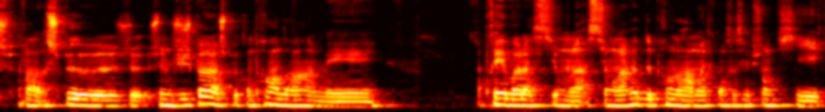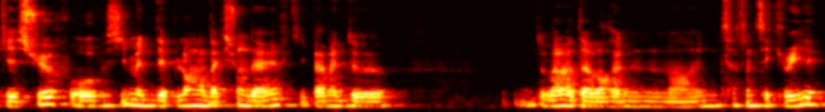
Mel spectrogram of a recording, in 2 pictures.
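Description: A man with a dark, mellow tone, somewhat breathy, with fairly even intonation. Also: medium pitch for a man, fairly quick pace. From Tunisia. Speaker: podcast guest. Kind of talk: personal testimony. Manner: halting.

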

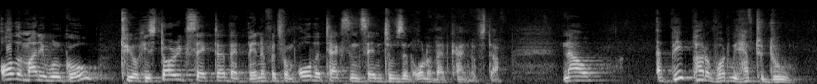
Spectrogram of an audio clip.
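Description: Over noticeable background noise, a man talks at a fairly quick pace in a fairly high voice with lively intonation. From South Africa, Eastern Cape (Queenstown area). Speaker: development economist and author. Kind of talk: interview.

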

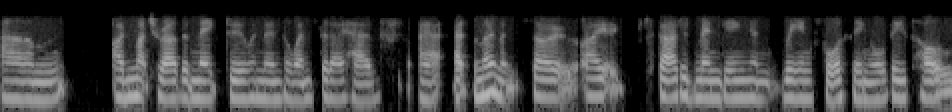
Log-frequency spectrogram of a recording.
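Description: A woman with an Australian accent, fairly low in pitch, at a fairly slow pace with fairly even intonation. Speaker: textile artist and teacher. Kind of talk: interview.

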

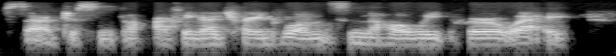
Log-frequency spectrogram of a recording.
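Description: In a British accent, a woman speaks at a fairly quick pace, the sound dry and close with no echo. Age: 30s. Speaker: online fitness coach and nutritionist, former bodybuilding competitor. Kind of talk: casual interview.

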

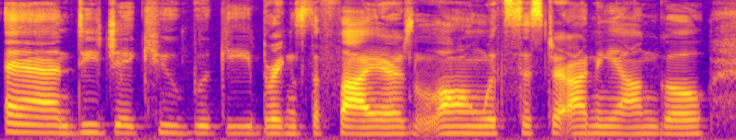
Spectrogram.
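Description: Speaking in a Jamaican accent, a woman sounds animated at a fairly low pitch, in a very clean recording with a silent background. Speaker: entrepreneur and business summit organizer. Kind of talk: casual interview chat. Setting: radio studio. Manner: animated, laughs often.

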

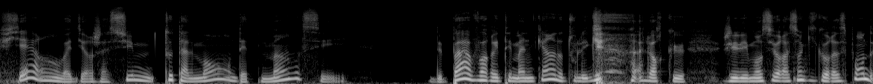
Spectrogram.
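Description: Everything is very clean, with a silent background. The delivery keeps a moderate pace. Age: 20s. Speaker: psychologist podcast host. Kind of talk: solo podcast monologue, informal explainer.

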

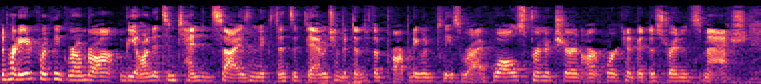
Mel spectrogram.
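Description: A woman speaks very fast in a fairly low voice, with noticeable background noise behind her. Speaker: podcast co-host. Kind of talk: casual chat.

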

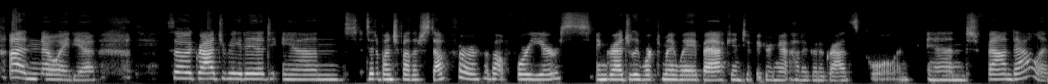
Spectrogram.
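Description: A woman talks at a moderate pace in an ordinary speaking voice, her intonation fairly even. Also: fairly high pitch for a woman. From US South, Appalachia (West Virginia/Virginia border). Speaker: anthropology professor. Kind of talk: interview.

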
